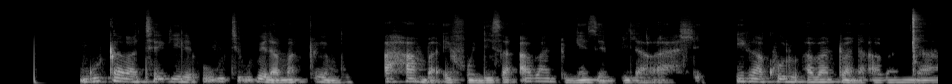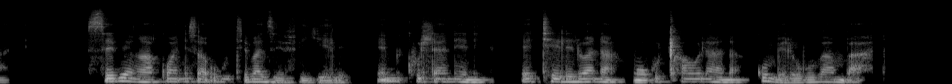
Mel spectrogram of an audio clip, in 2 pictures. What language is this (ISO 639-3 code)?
nde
